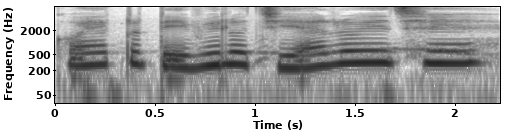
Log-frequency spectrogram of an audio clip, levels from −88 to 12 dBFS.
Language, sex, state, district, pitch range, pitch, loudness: Bengali, female, West Bengal, Alipurduar, 275-315 Hz, 295 Hz, -12 LUFS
